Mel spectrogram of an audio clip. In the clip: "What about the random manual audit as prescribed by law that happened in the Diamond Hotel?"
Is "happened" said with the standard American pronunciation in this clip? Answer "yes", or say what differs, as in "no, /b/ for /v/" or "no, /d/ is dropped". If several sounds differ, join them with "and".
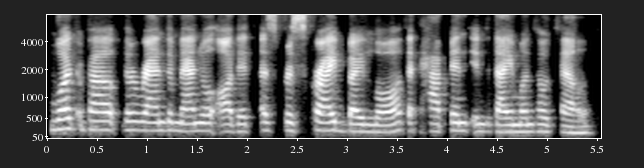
yes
